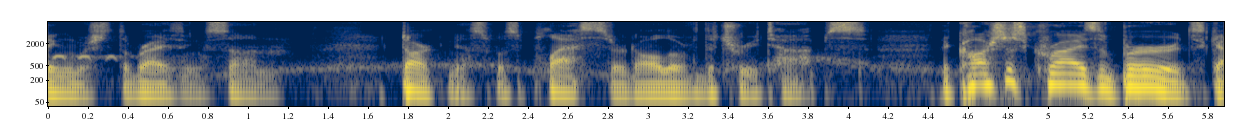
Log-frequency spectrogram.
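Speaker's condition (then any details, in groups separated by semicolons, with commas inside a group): No condition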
